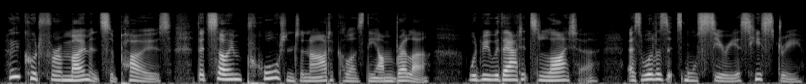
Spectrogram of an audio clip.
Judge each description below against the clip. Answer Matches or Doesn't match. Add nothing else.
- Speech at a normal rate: Matches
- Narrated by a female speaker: Matches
